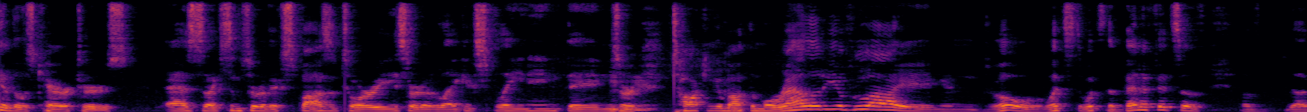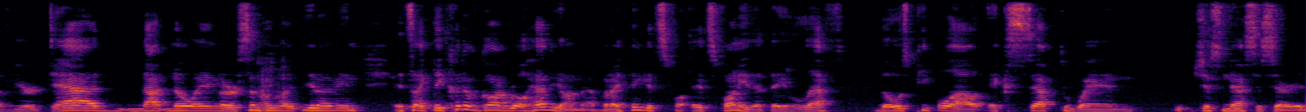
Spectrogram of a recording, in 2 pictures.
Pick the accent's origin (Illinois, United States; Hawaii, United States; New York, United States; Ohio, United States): Hawaii, United States; Oahu; we're all from Hawaii, on from the island where it was filmed, Oahu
